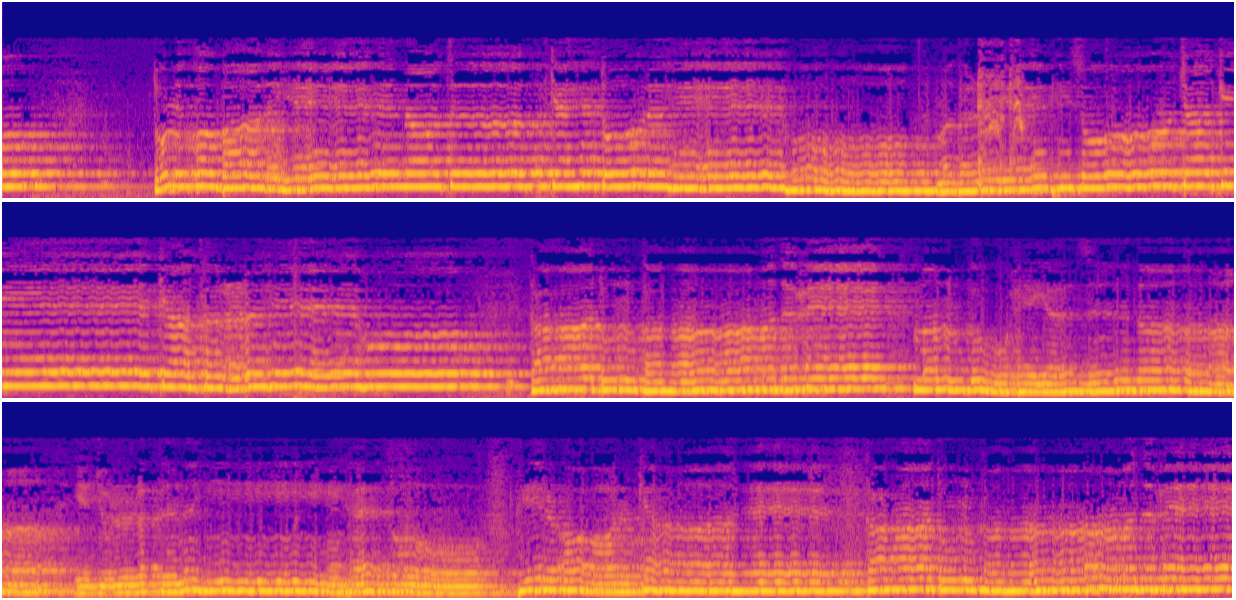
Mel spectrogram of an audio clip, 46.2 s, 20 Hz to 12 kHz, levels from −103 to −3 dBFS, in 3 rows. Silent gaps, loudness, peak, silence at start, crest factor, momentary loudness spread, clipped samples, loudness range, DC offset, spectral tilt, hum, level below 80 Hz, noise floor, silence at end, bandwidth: none; -18 LUFS; -6 dBFS; 0 s; 12 dB; 3 LU; under 0.1%; 2 LU; under 0.1%; -12 dB/octave; none; -52 dBFS; -40 dBFS; 0 s; 4.1 kHz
